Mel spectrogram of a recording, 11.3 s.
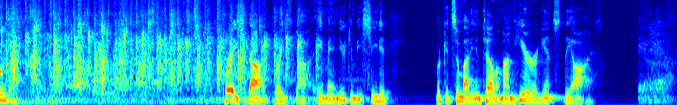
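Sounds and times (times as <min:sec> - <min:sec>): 
speech: 0:00.0 - 0:00.4, 0:03.8 - 0:06.6, 0:07.3 - 0:10.0
audience clapping hands: 0:00.0 - 0:05.8.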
